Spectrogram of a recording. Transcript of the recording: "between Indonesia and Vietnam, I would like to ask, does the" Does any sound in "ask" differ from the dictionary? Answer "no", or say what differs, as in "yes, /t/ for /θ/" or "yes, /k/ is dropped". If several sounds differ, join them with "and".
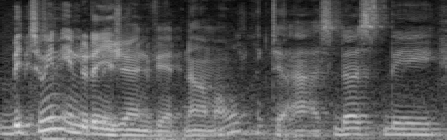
no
